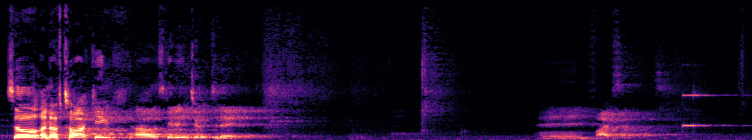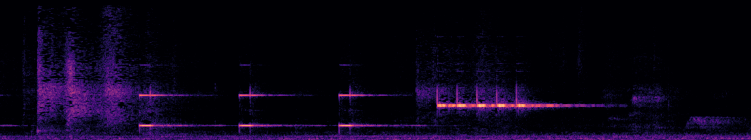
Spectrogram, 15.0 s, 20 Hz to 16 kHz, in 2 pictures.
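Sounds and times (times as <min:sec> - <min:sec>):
interval timer beeps: 0:06.8 - 0:07.7, 0:08.9 - 0:13.6.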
